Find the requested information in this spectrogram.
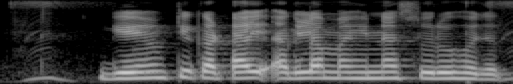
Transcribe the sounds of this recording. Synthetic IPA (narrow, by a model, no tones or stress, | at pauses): ɡemkiːkəʈaiːʔəɡljaməɦinasuɾuːɦod͡zat̪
